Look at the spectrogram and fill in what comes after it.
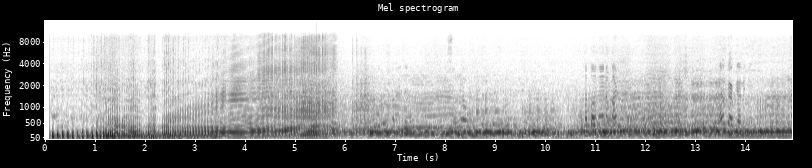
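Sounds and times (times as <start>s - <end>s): motorcycle engine revving: 0.1s - 14.9s.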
